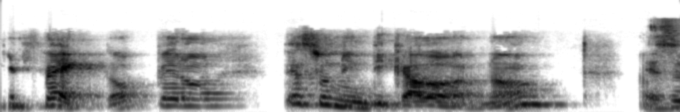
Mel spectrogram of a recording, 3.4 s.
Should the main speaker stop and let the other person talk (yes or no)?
yes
